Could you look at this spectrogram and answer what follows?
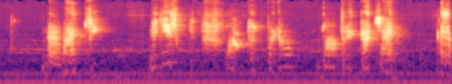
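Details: Male talking budgerigar kept as a pet, described as very chatty and funny. Fast, scratchy, babbling chatter in dense bursts of speech-like syllables, over a steady low electrical hum.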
